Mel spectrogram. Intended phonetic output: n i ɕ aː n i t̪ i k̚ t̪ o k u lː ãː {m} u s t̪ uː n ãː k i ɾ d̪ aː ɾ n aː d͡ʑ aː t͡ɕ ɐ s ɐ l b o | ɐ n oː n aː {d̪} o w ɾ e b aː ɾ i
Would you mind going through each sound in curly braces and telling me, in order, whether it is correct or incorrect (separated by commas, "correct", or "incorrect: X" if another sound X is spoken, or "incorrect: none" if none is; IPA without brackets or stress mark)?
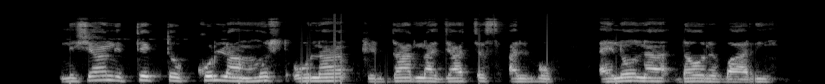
correct, correct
